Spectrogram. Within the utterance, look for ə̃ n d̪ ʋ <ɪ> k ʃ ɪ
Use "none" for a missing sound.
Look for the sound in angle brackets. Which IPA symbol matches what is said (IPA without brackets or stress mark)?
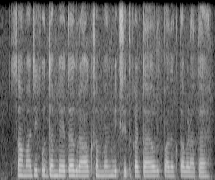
ɪ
